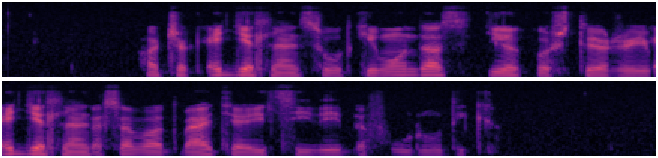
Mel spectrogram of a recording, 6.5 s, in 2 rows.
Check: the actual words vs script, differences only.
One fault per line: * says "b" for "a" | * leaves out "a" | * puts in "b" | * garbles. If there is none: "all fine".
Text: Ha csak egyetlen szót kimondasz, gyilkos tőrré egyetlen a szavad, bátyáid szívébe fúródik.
all fine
